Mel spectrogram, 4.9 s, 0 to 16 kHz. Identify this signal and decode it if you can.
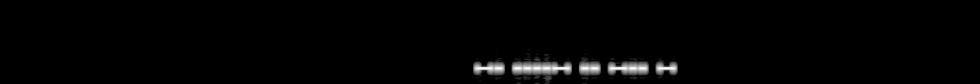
Morse code, heard as a keyed tone, about 46 wpm, 700 Hz. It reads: N4IDT
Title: USA Call Signs - 5 Characters - Repeated 3x - 50wpm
